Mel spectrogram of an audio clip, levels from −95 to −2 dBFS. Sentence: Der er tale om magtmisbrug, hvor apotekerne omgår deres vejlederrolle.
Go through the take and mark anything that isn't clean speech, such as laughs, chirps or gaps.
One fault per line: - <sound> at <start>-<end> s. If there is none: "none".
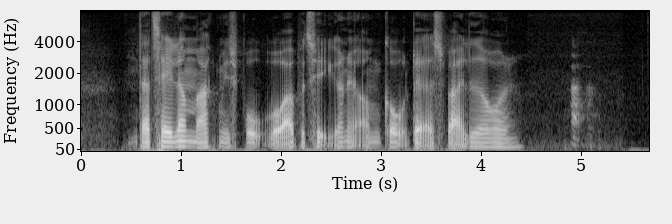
- laugh at 4.8-5.2 s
